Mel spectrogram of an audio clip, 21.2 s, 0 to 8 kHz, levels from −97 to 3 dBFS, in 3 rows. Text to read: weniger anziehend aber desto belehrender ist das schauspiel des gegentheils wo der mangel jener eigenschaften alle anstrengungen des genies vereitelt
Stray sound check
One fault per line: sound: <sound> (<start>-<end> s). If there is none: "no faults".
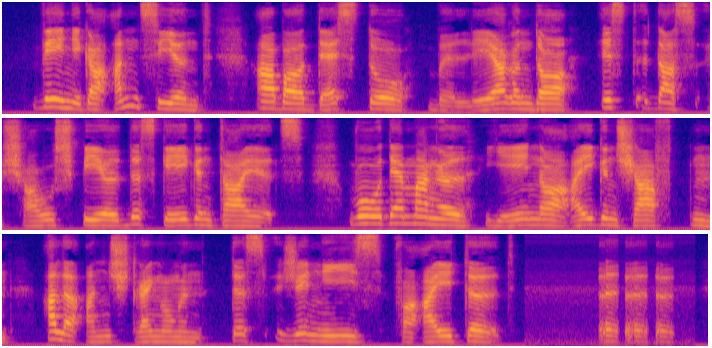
sound: laugh (20.1-20.9 s)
